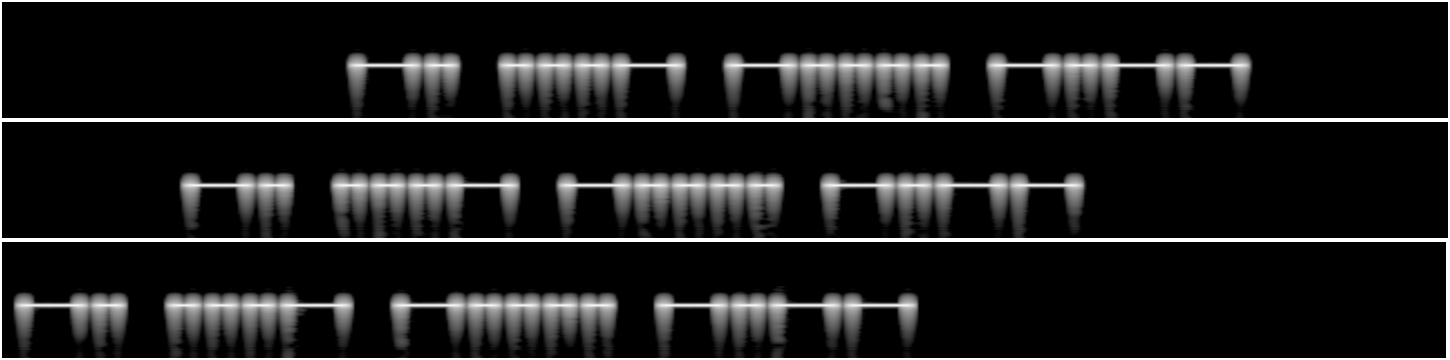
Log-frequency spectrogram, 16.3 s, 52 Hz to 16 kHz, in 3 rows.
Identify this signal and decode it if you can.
Morse code, heard as a keyed tone, about 17 wpm, 700 Hz. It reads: NV6Y NV6Y NV6Y
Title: USA Call Signs - 4 Characters - Repeated 3x - 17wpm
